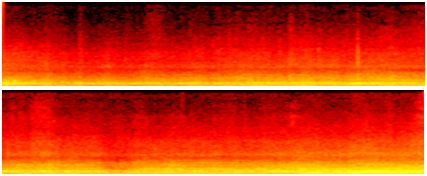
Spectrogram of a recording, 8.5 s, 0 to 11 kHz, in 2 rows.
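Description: A 2022 CFMoto ZForce 500 side-by-side accelerates flat out on a top speed run, its engine droning in a loud, steady rumble that rises slightly in pitch and strength toward the end, recorded close with wind noise.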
